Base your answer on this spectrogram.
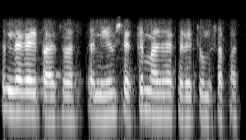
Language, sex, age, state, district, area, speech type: Marathi, female, 45-60, Maharashtra, Nashik, urban, conversation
